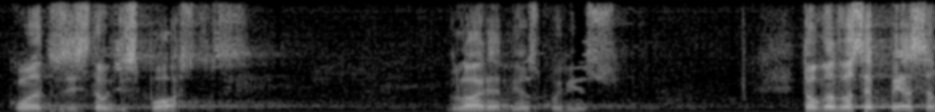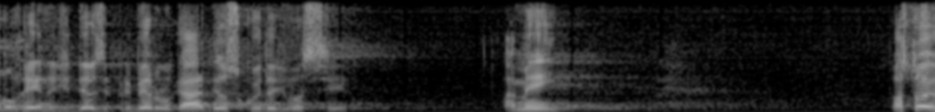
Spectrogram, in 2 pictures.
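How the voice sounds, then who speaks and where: A man preaching a sermon in a hall with long, trailing reverb. His voice sits somewhat high, and he calls for answers from the congregation before surging into loud, emphatic lines. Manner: preaching with call-and-response and rising emphatic bursts. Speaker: pastor.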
